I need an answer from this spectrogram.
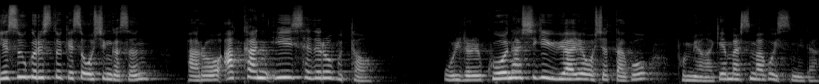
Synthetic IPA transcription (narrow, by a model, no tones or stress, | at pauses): je̞sʰukɯɾisʰɯt͈ok͈e̞sʰʌoɕʰinɡʌsʰɯn | paɾoʔakʰanisʰe̞deɾobutʰʌ | uɾiɾɯɭkuwʌnɦaɕʰiɡiɥiɦajʌʌɕʰʌt̚t͈aɡopummjʌŋɦaɡe̞maɭs͈ɯmɦaɡois͈ɯmɲida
